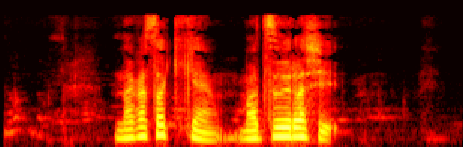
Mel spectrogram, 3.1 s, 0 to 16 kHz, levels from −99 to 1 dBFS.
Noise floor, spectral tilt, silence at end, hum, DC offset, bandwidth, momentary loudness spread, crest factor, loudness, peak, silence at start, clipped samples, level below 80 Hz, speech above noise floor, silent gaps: -69 dBFS; -5.5 dB/octave; 0.85 s; none; under 0.1%; 11.5 kHz; 11 LU; 18 dB; -22 LUFS; -6 dBFS; 0.8 s; under 0.1%; -66 dBFS; 48 dB; none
